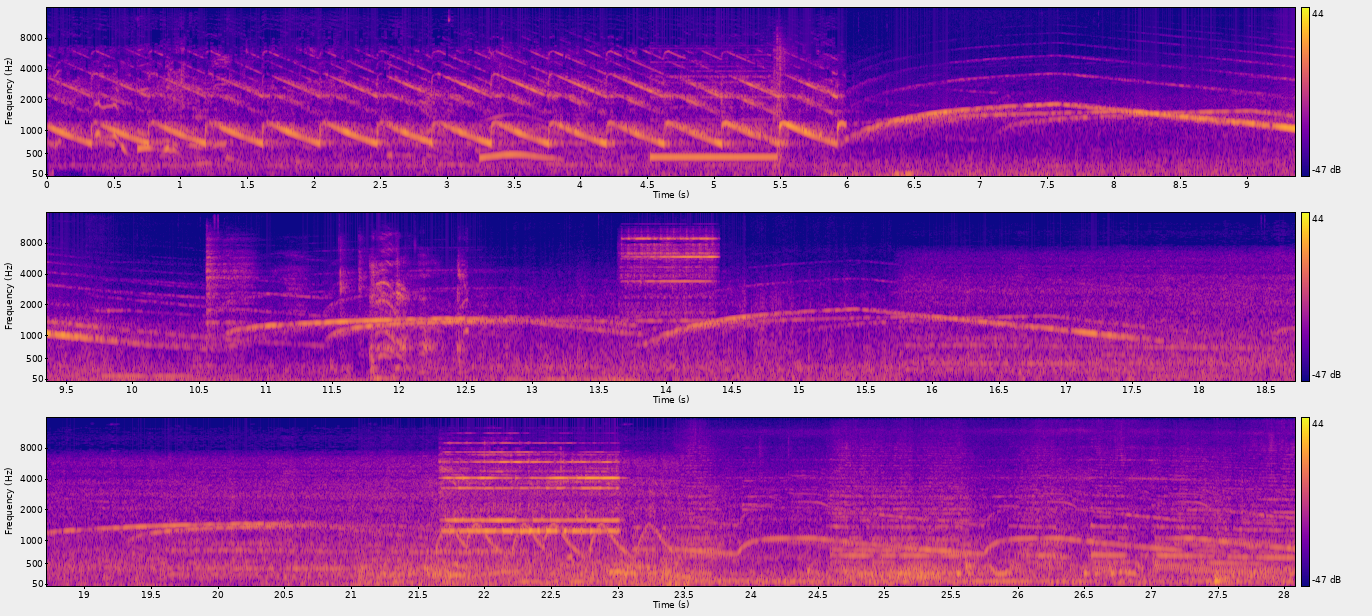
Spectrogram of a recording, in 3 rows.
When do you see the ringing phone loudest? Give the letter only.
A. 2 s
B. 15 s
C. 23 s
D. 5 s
C.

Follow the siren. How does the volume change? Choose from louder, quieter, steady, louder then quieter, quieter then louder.
quieter.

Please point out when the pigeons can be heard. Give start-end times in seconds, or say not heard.
21.0-28.0.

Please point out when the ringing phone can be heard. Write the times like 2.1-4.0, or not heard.
4.5-6.3, 13.7-14.4, 21.6-23.5.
